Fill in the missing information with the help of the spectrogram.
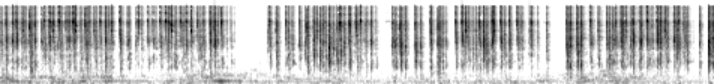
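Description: Fingertips fast-type on a mechanical keyboard with clicky green switches and PBT plastic keycaps, producing a dense, bright stream of sharp clicks. Short pauses break the typing near the middle and later in the clip.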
